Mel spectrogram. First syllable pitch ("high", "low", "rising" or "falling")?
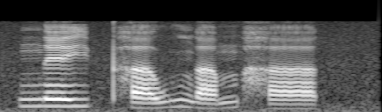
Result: high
